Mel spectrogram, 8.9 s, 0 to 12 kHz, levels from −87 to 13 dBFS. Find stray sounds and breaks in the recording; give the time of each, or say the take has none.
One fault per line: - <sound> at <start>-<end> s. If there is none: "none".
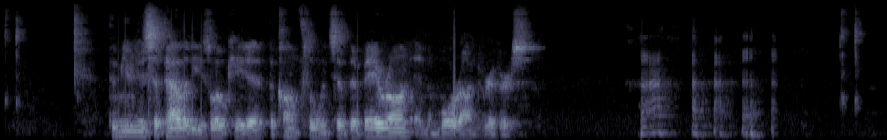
- laugh at 6.2-7.8 s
